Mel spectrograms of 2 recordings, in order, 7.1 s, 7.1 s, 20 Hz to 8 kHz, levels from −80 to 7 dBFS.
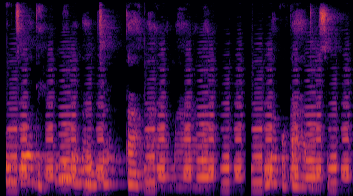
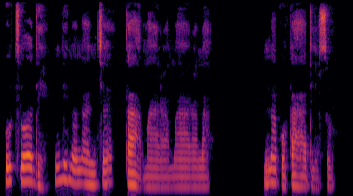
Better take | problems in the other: second | background sound (Accordion); 3 dB above the speech // room echo; dies away in 0.7 s

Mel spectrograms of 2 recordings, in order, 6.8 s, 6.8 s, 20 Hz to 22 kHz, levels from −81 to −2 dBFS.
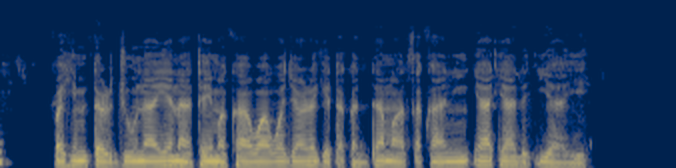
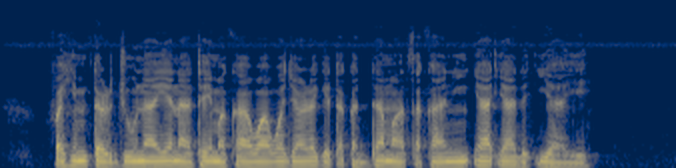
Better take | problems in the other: second | noise reduction (neural mask model Resemble Enhance denoiser)

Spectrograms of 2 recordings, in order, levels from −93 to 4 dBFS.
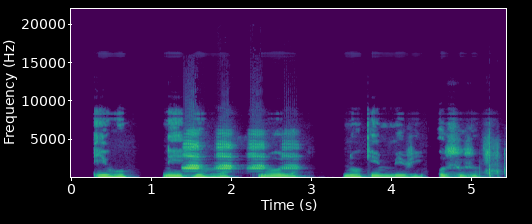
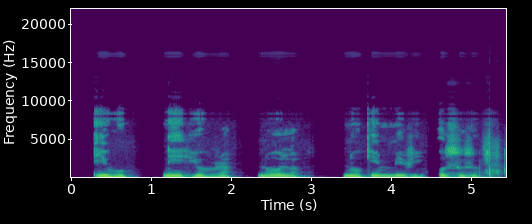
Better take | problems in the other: second | background sound (Bird vocalization, bird call, bird song); as loud as the speech

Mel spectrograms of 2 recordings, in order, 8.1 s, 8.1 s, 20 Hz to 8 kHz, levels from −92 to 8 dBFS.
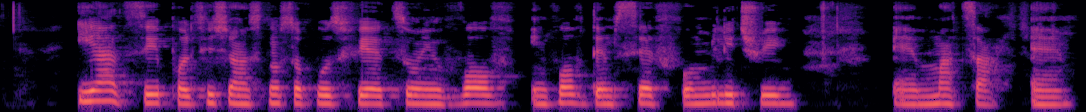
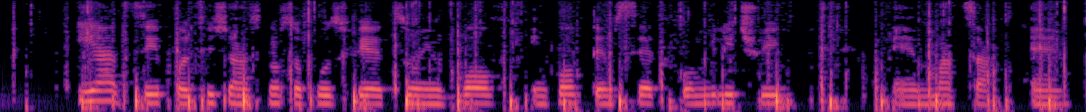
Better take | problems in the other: first | noise reduction (classical method spectral subtraction)

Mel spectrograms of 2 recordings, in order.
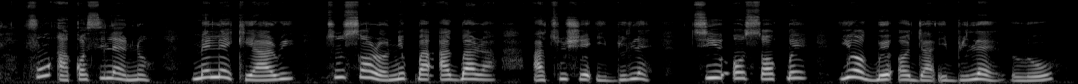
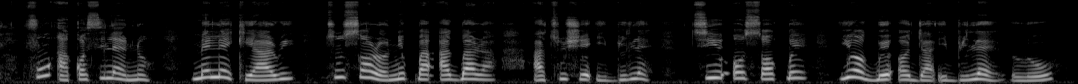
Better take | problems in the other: second | noise reduction (neural mask model Resemble Enhance denoiser)

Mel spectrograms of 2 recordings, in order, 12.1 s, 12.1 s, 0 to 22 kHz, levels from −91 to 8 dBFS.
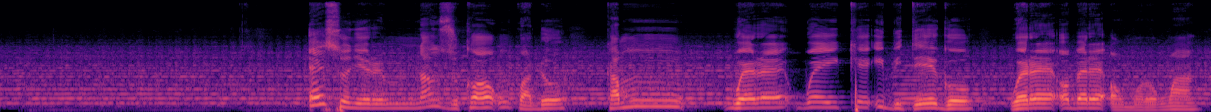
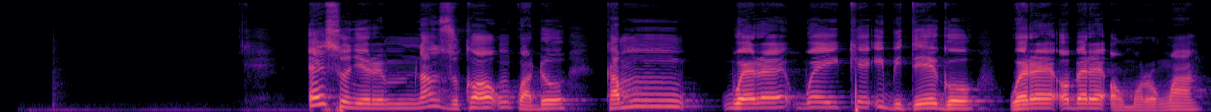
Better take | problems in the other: second | background sound (Bowed string instrument); 13 dB below the speech

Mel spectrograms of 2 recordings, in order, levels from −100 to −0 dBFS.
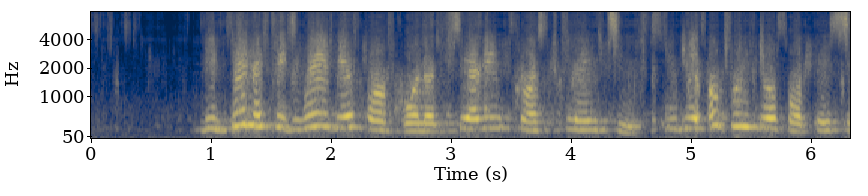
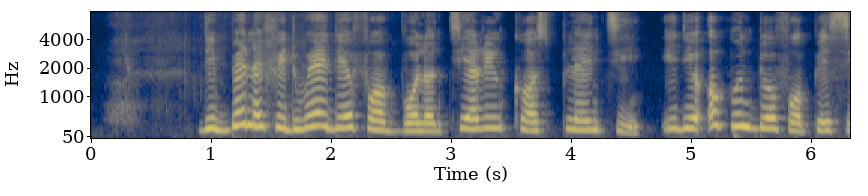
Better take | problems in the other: second | noise reduction (neural separator model SepFormer DNS4)

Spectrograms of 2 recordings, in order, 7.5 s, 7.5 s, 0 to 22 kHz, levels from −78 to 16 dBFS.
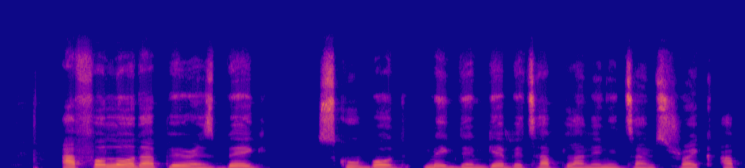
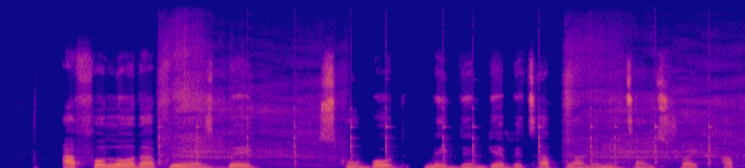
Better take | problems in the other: first | background sound (Writing + Hammer); 12 dB below the speech

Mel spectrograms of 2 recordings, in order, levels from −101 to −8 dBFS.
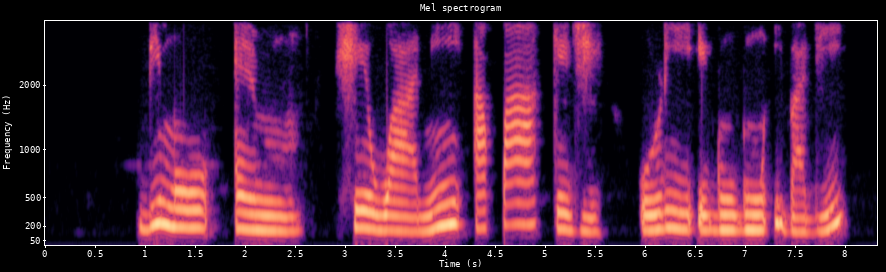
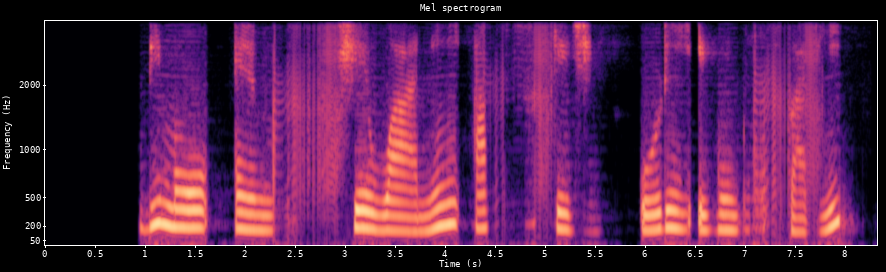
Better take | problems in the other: first | noise reduction (neural separator model SepFormer WHAMR!)

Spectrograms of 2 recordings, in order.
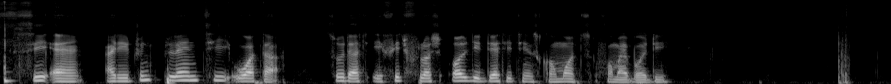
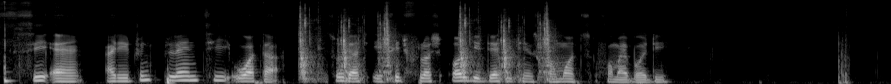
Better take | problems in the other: first | background sound (Door); 4 dB below the speech

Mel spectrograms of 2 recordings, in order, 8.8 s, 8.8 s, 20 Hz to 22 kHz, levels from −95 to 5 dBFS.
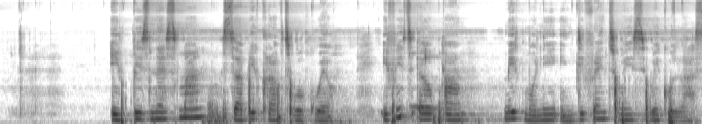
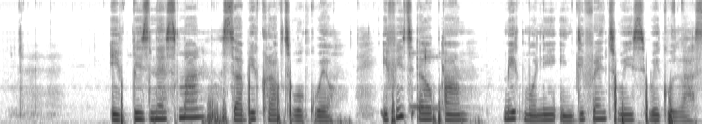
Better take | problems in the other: second | room echo; dies away in 1.1 s

